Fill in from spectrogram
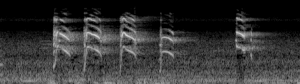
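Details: Pet parrot, said to be talking, gives a quick burst of four rasping squawks that sweep downward, then one more squawk after a short pause. The squawks are shrill and harmonic-rich.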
